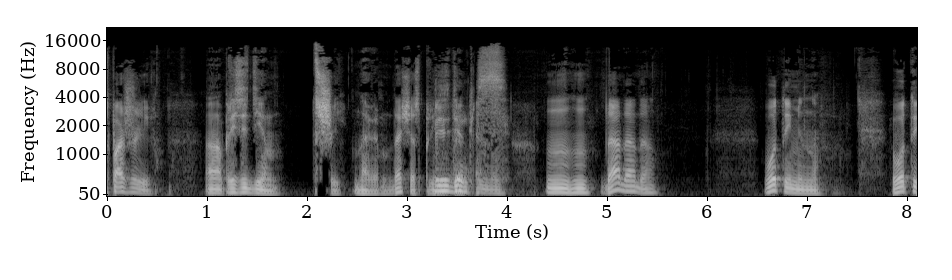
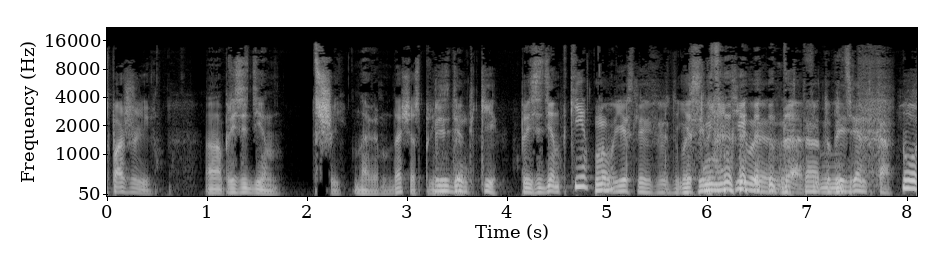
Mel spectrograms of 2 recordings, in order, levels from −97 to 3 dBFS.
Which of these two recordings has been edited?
first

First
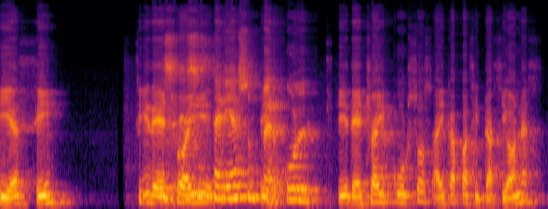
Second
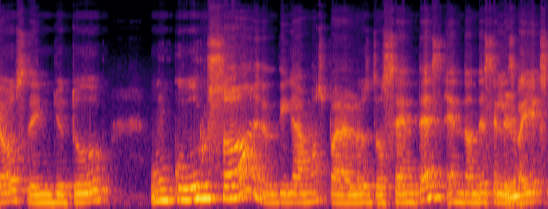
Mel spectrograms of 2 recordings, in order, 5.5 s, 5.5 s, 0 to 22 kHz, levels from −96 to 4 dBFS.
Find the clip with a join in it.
first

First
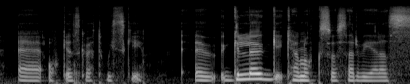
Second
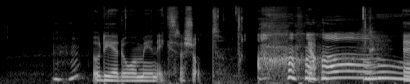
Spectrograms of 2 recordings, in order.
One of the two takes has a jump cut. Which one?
second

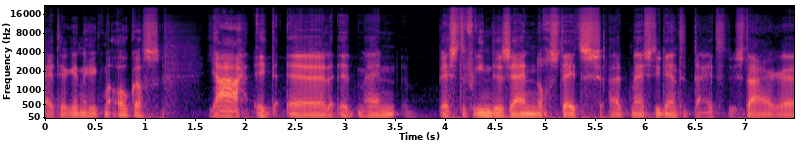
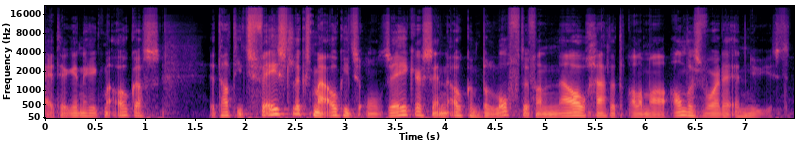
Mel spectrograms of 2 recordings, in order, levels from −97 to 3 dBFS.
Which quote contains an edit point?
first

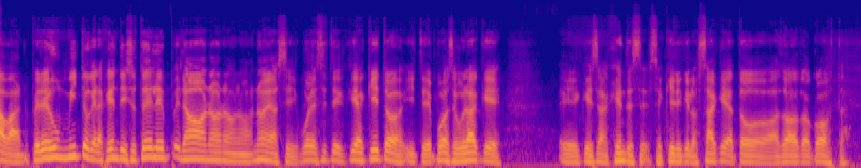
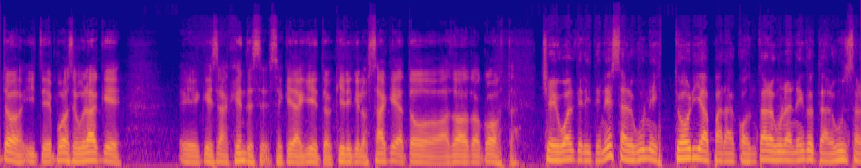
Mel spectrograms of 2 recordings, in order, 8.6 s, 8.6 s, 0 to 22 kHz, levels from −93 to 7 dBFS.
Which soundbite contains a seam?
first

